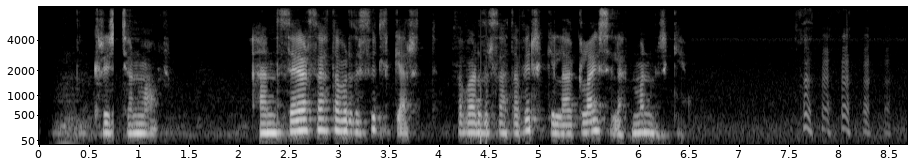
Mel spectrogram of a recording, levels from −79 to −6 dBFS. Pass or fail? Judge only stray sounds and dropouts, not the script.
fail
